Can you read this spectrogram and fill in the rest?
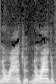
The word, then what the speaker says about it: Naranja: Like, if you Google Naranja, and yes, it's spelled like Naranja, N-A-R-A-N-J-A, like you would think it would be naranja, because that's how it is supposed to be pronounced in Spanish. And in if you do like a Google Maps, and it will say you're on your way to Naranja, and it's like no, just like regionally, there's pronunciations that are very specific for that area.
